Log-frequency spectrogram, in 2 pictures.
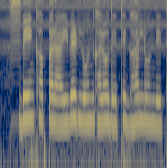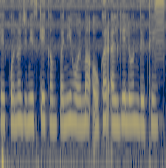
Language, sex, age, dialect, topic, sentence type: Chhattisgarhi, female, 18-24, Central, banking, statement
